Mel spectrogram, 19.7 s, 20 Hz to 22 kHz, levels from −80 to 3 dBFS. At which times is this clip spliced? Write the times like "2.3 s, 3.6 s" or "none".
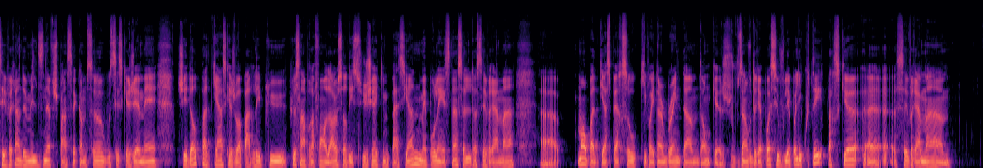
none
